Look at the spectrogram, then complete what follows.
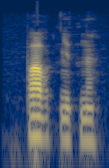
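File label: "павкнитны", Komi, male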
